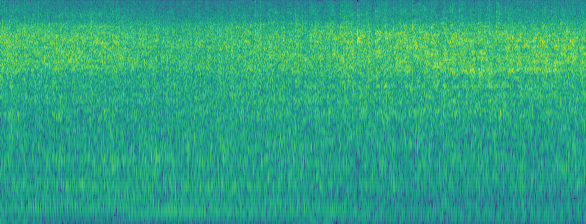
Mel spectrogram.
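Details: VW after transmission work: engine runs steady through the gears; all four forward gears and reverse shift with no crunch or grind.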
